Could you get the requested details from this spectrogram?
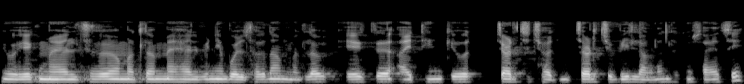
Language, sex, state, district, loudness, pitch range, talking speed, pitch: Garhwali, male, Uttarakhand, Uttarkashi, -17 LUFS, 120-125 Hz, 185 wpm, 120 Hz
